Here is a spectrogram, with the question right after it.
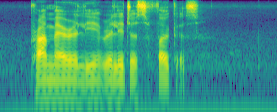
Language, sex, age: English, male, 19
